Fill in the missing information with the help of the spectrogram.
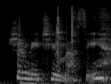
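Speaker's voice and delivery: usual speaking voice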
